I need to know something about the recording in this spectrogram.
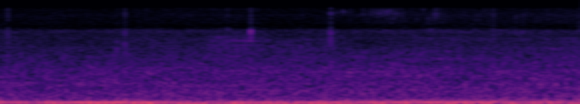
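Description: Steady low outdoor rumble with a faint even hiss and no distinct events: general background noise, of the kind made by distant traffic.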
